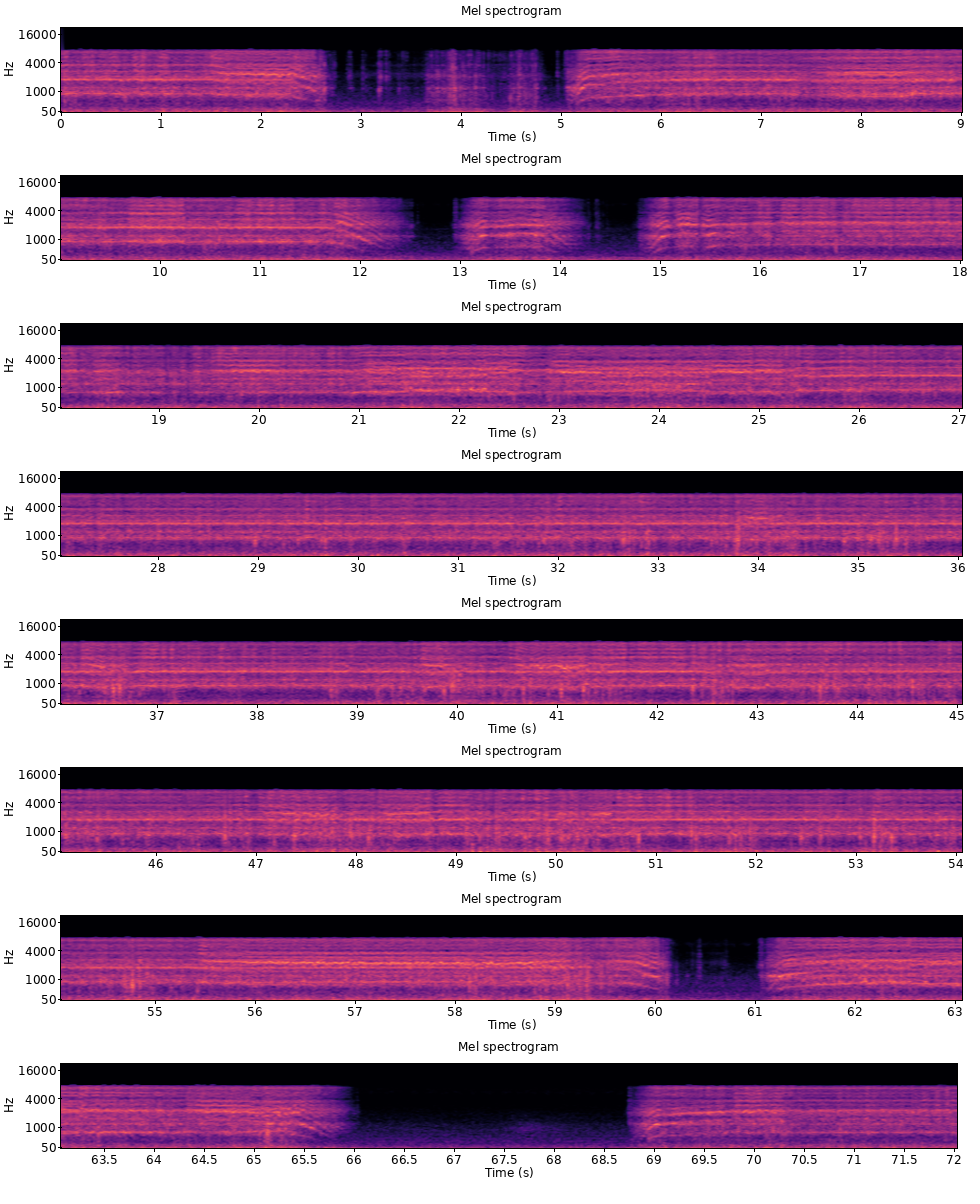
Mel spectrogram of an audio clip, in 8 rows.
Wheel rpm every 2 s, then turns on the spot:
220, 60, 80, 230, 230, 200, 60, 100, 190, 200, 200, 190, 210, 230, 240, 230, 230, 230, 230, 230, 230, 230, 230, 230, 230, 230, 230, 230, 210, 200, 80, 190, 130, 0, 90, 190.
2-4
